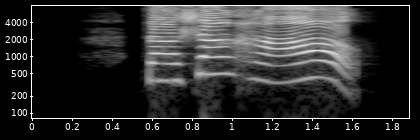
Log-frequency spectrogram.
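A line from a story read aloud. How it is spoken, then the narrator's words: Loud shout. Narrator (Chinese): 他大声叫道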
